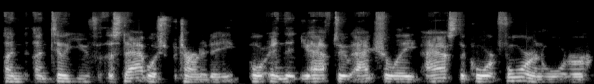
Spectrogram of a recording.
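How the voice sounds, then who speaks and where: A man with a Southern American accent, an attorney guest explaining legal steps haltingly, repeating words. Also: mid-range voice, steady tone, rough recording. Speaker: family law attorney, guest. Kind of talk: explaining legal procedure in conversation.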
